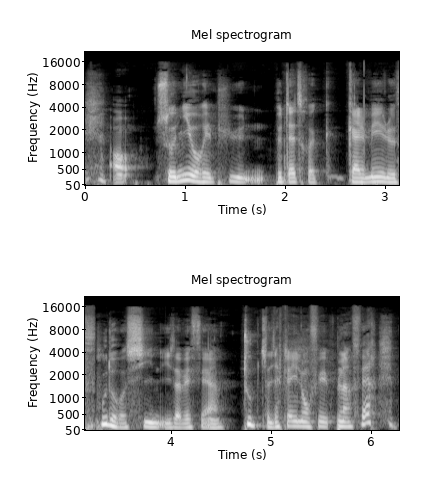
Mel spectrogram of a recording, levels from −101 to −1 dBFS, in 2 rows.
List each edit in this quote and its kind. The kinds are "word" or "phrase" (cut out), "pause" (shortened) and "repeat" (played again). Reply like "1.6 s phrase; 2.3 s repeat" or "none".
3.2 s word; 4.9 s word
